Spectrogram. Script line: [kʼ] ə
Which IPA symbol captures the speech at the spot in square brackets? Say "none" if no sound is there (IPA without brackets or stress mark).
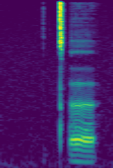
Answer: tʼ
